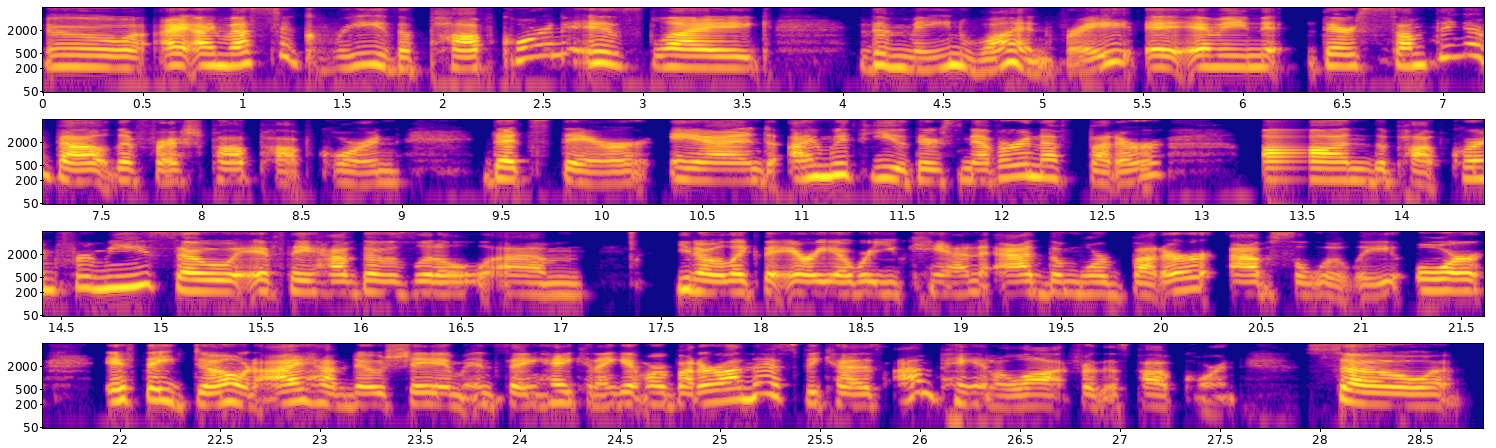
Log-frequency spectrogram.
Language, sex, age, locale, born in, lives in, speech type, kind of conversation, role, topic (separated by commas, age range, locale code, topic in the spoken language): English, female, 35-39, en-US, United States, United States, conversation, unstructured, none, What are your go-to movie snacks, and what is your ultimate movie theater food combo?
